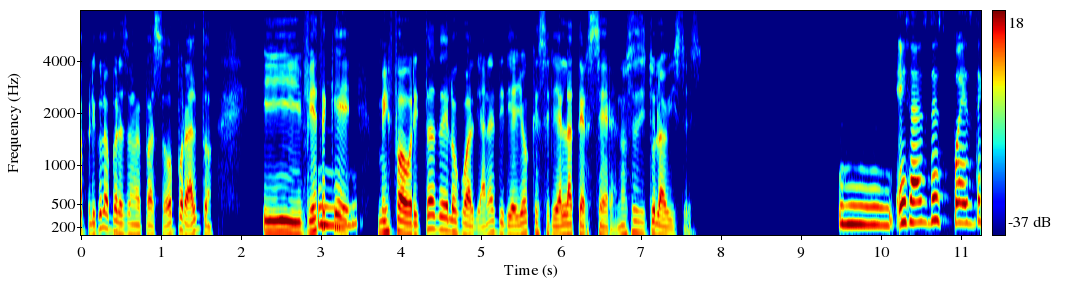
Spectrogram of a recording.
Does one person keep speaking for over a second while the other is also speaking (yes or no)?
no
